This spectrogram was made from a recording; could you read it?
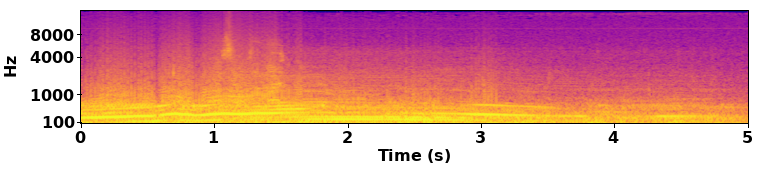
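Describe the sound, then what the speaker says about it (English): A 2020 Porsche 911 turbocharged flat-six engine revs hard, loud and close, its rising and falling drone filling the cabin before easing off, with someone talking over it. "Definitely a flat six. Definitely an engine raring to go, revs to the skies."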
